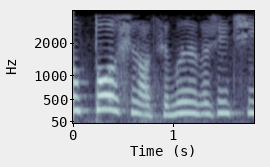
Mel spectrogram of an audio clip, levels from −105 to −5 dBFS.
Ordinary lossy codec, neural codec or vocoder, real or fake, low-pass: none; none; real; 3.6 kHz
